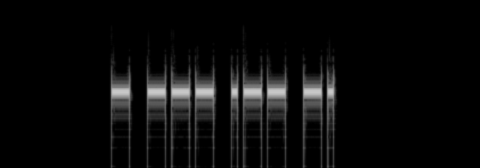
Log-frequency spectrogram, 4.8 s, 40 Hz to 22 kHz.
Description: Morse code, heard as a keyed tone, about 20 wpm, 700 Hz. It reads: TOWN
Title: Top 500 Words 20wpm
